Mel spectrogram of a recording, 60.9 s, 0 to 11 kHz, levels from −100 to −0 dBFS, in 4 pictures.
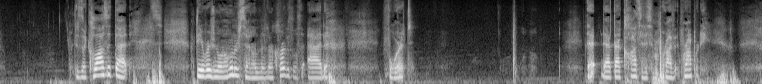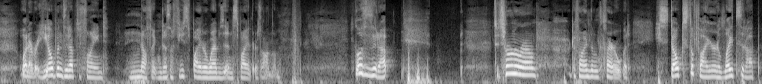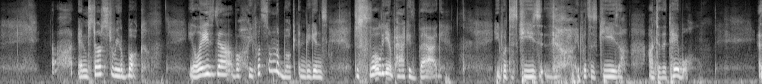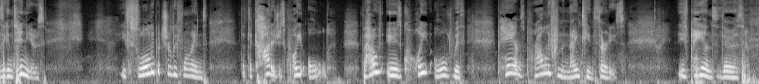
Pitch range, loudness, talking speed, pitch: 190-285 Hz, -16 LUFS, 115 wpm, 220 Hz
